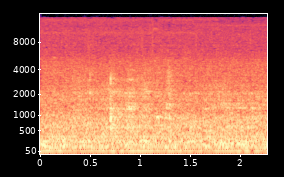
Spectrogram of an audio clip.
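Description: Quiet, steady background hiss of a film soundtrack between lines of dialogue, heard through a TV's speaker. There is a faint brief sound at about two-thirds of a second.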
